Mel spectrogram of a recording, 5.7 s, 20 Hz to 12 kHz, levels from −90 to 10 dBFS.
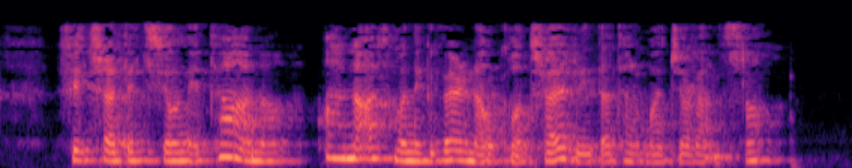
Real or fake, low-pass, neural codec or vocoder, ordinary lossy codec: fake; 7.2 kHz; codec, 16 kHz, 16 kbps, FunCodec, trained on LibriTTS, 50 frames a second; MP3, 32 kbps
